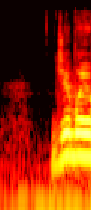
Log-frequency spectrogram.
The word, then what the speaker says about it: Ojibwe: And then E's always sound like A's, like in the word Ojibwe.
